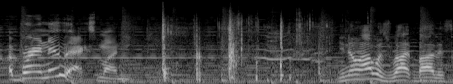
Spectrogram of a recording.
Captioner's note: chopping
